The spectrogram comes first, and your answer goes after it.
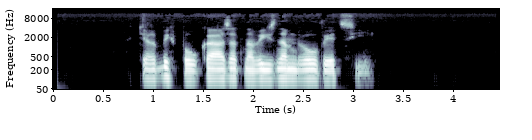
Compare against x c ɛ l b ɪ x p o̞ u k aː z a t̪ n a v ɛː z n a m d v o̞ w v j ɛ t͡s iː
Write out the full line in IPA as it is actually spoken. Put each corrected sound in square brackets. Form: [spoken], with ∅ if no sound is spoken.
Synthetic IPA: x c ɛ l b ɪ x p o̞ u k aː z a t̪ n a v [iː] z n a m d v o̞ w v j ɛ t͡s iː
